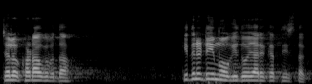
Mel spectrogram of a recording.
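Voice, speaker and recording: Loud, bright-voiced man in an echoing hall. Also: sits high, fast talker. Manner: loud, teasing, quizzes the crowd. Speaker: seminar speaker. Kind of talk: motivational sales talk to a live audience. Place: large hall with an audience. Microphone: handheld mic.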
